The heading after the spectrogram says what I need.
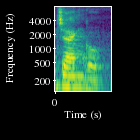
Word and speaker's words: Django: और spelling start होती है डी से, लेकिन हम प्रोनाउंस करते हैं जेंगो, तो डी साइलेंट है।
